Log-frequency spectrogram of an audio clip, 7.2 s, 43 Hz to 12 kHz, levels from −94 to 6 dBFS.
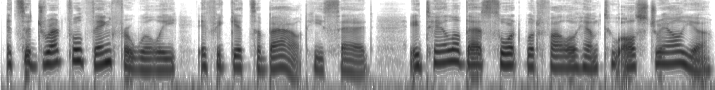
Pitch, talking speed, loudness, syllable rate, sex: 190 Hz, 185 wpm, -18 LUFS, 4.4 syllables/s, female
